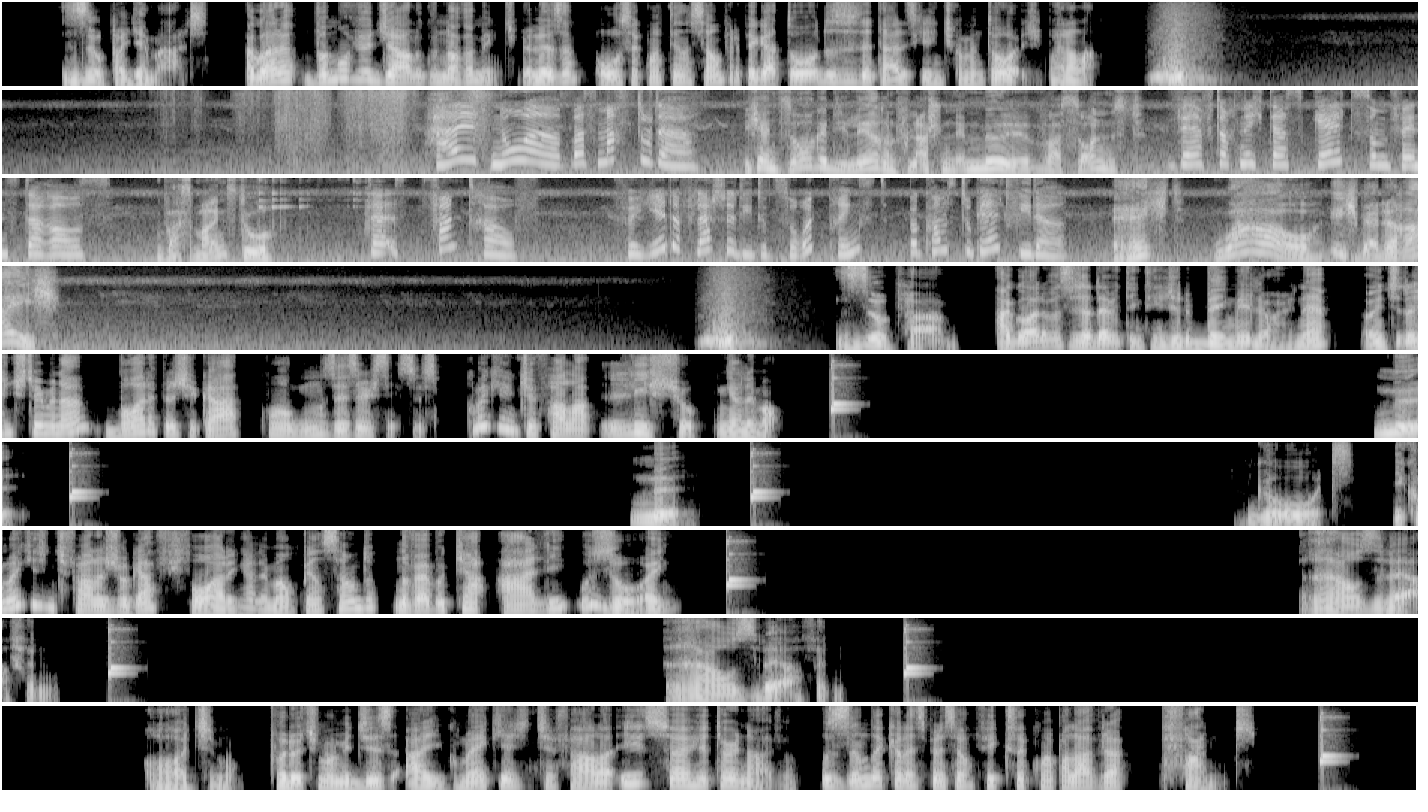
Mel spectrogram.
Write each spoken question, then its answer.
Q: Como é que a gente fala lixo em alemão?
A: Mü,

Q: E como é que a gente fala jogar fora em alemão pensando no verbo que a Ali usou, hein?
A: rauswerfen

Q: Por último, me diz aí, como é que a gente fala isso é retornável?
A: Da ist Pfand drauf.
